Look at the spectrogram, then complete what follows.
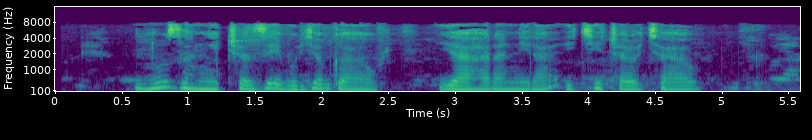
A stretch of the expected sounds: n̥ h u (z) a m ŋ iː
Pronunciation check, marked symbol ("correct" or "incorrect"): correct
